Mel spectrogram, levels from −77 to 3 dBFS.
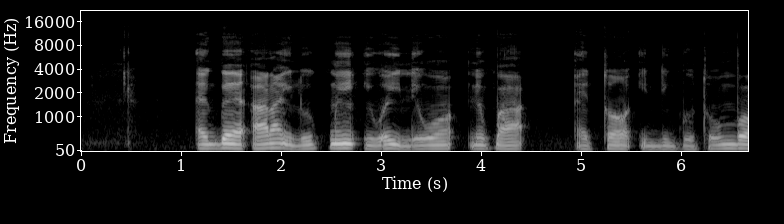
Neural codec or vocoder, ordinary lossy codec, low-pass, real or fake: vocoder, 44.1 kHz, 128 mel bands, Pupu-Vocoder; none; 14.4 kHz; fake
